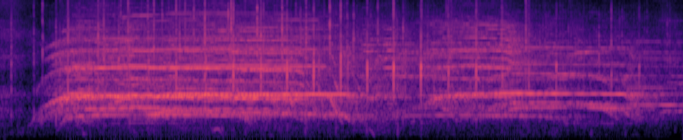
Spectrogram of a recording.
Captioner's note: crowd clapping; crowd cheering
